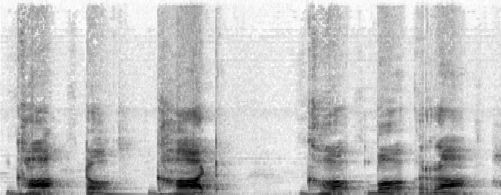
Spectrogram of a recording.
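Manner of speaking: syllables stretched apart; slow sounding out. Shown as a demonstration. Teacher stretching a word out for beginners. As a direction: sound out each syllable slowly. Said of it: "ये बना घ".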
